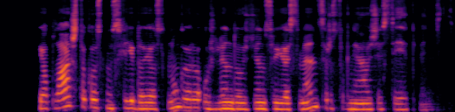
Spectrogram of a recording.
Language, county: Lithuanian, Vilnius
